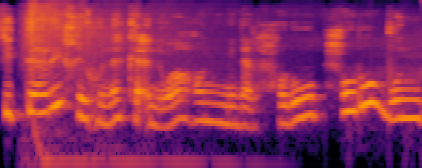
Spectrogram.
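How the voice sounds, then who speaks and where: A high-pitched woman with lively intonation at a fairly slow pace, music playing in the background. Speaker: storyteller. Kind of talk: history documentary narration.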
